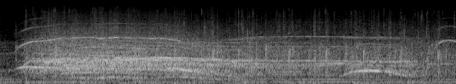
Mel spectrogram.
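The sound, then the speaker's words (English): A crowd of about 150 people on its feet cheers and applauds loudly and steadily, with whoops and shouts rising above the dense clapping, as a man makes the final shot of a one-million-shot effort. “with the crowd of about 150 people on its feet, counting down the number of shots left, Dave Cummings reached his destination”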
